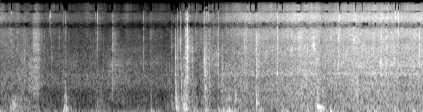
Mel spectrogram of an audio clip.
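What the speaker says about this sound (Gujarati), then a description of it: "જોરદાર વરસાદ" Heavy rain pours steadily, close and loud, with a dense patter that grows stronger partway through and occasional sharper splashes.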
